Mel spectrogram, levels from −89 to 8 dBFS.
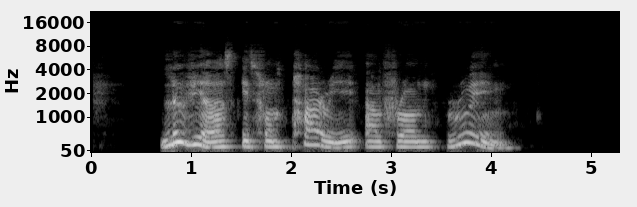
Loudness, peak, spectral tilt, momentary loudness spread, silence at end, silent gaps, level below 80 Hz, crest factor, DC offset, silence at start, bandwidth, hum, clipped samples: -20 LUFS; -2 dBFS; -8 dB/octave; 10 LU; 1.05 s; none; -60 dBFS; 18 dB; under 0.1%; 0.7 s; 7 kHz; none; under 0.1%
